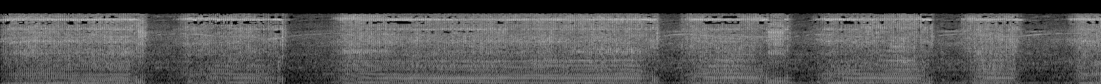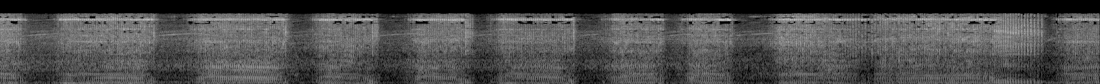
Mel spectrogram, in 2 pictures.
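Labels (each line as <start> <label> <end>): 0.0 A jackhammer pounds against the ground. 22.0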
